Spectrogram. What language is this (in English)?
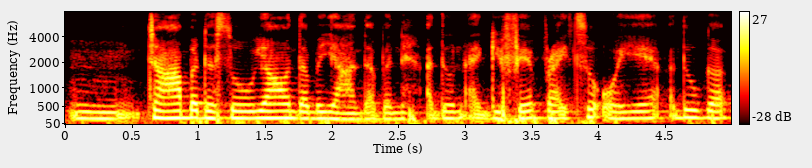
Manipuri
